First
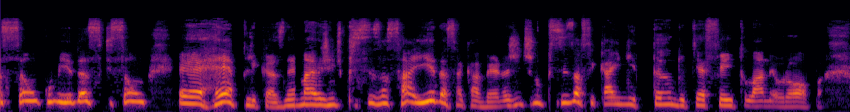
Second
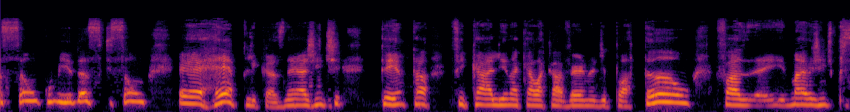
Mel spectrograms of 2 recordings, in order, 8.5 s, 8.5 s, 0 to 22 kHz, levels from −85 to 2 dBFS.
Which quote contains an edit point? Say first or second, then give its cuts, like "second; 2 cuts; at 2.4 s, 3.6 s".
first; 1 cut; at 2.9 s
